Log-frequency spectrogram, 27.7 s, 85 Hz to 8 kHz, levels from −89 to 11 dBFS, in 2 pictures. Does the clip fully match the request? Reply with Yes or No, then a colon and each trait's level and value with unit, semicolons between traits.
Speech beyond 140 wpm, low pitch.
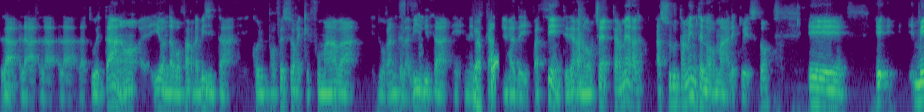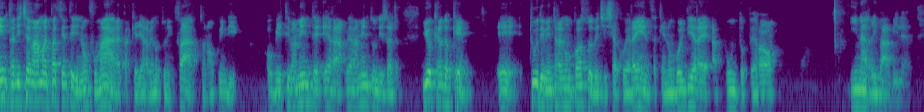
Yes: average, 165 wpm; low, 100 Hz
